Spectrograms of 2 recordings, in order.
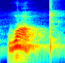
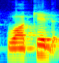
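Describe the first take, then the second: First: The ending is a plain t sound. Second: The ending is not a plain t sound. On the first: The speaker calls it right. "We must pronounce it as t sound" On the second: The speaker calls it wrong. "We should not pronounce it as walked"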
